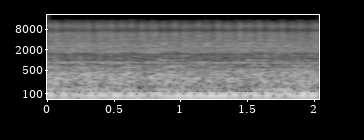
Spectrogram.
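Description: Sasak gendang beleq ensemble playing: a dense, continuous clashing of many pairs of hand cymbals over the steady low sound of the big gendang beleq drums.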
